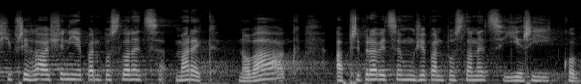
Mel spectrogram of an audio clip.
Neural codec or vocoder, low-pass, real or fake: vocoder, 44.1 kHz, 128 mel bands every 512 samples, BigVGAN v2; 14.4 kHz; fake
